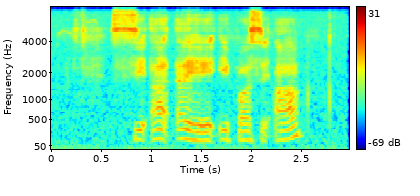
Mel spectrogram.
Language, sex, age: Venda, male, 20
